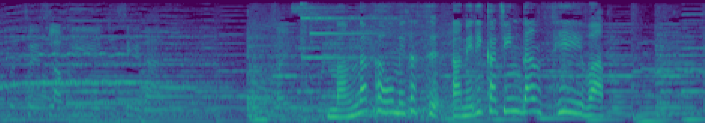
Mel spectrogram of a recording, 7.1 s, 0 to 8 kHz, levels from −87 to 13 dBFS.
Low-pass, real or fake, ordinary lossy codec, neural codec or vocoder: 7.2 kHz; real; none; none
